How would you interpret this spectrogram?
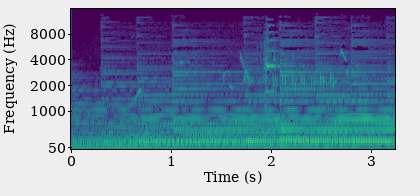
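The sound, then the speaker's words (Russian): In the morning, birds chirp and trill in short bursts, including a quick repeated run of notes, over a constant low droning hum that fills the background. “А утром зашло солнце, и песню сверчка сменили птичьи трели.”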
